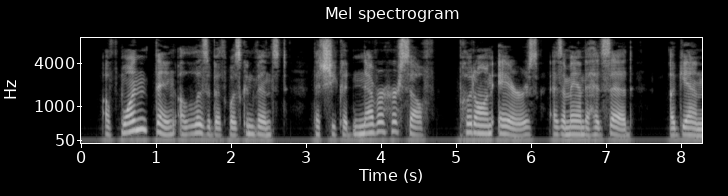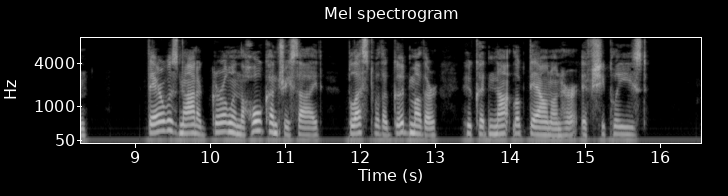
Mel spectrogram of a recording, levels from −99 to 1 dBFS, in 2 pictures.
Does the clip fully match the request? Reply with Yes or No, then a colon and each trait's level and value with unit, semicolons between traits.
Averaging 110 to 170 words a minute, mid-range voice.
Yes: average, 155 wpm; medium, 175 Hz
